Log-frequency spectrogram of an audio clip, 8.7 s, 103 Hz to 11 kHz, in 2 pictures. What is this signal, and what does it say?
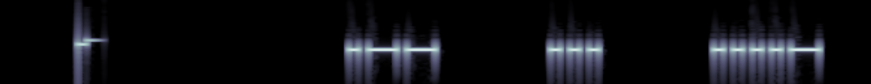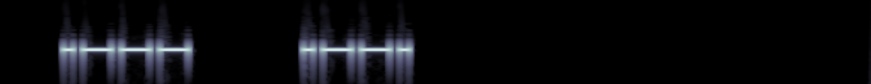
Morse code, heard as a keyed tone, about 25 wpm, spaced as for 12 wpm, 700 Hz. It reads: WS4JP
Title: USA Call Signs - 5 Characters - 4x Character Spacing - 25wpm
